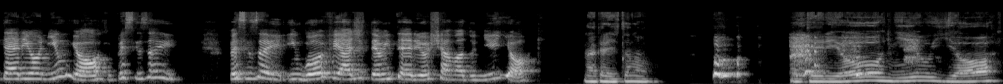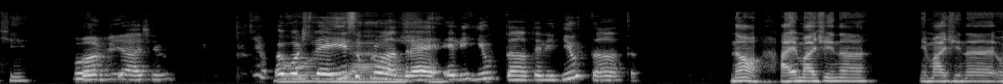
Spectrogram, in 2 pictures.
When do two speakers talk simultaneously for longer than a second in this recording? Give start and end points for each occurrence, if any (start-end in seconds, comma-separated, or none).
12.8-14.6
